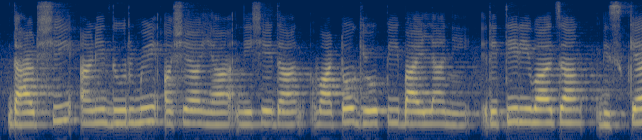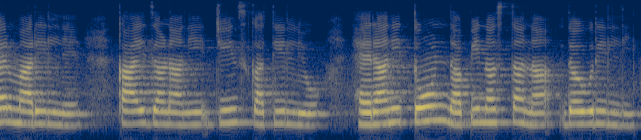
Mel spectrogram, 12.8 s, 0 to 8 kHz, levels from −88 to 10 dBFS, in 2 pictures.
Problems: constant background noise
